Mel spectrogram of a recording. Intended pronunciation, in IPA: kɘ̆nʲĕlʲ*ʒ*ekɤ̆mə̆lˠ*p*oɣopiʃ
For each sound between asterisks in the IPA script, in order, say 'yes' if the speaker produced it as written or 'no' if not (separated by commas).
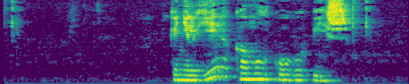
no, no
